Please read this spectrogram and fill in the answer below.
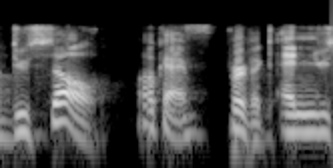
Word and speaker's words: Dussault: doo doo is that Doo is that like sew like you're sewing like a you know some clothes oh do so okay perfect and you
